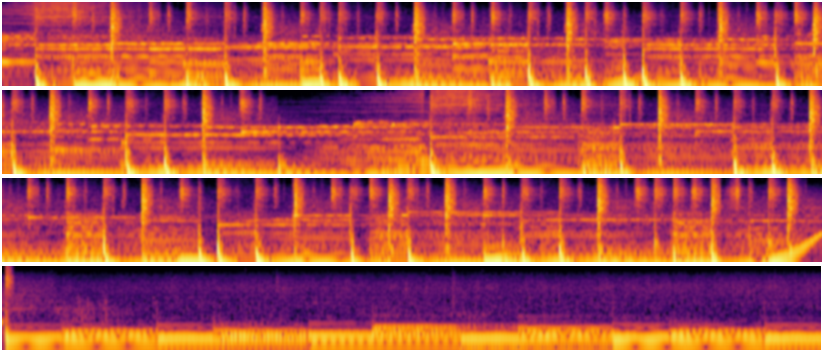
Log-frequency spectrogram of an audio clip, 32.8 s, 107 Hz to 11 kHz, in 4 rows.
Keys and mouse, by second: 2.0 alt+click, 3.6 double click, 4.4 alt+click, 7.5 double click, 10.2 alt+click, 11.7 double click, 12.5 alt+click, 14.7 alt+click, 16.9 alt+shift+click, 18.4 typing, 22.0 typing, 30.1 shift+click.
